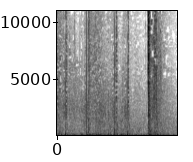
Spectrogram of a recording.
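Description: A machine gun fires during a World War II battle at Foy in the Hell Let Loose shooter. Several sharp, punchy shots come in irregular clusters, fairly close and loud, over a low battlefield rumble without speech.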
